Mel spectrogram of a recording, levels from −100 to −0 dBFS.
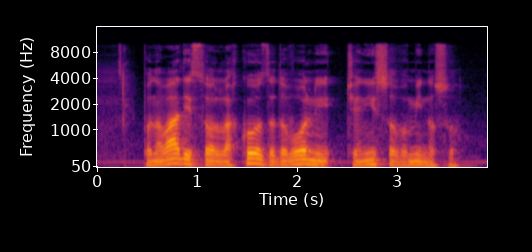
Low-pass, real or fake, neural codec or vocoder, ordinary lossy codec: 9.9 kHz; real; none; none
